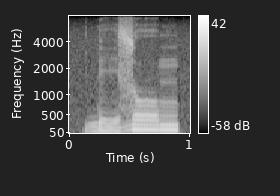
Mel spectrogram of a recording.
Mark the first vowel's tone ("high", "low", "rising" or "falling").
low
